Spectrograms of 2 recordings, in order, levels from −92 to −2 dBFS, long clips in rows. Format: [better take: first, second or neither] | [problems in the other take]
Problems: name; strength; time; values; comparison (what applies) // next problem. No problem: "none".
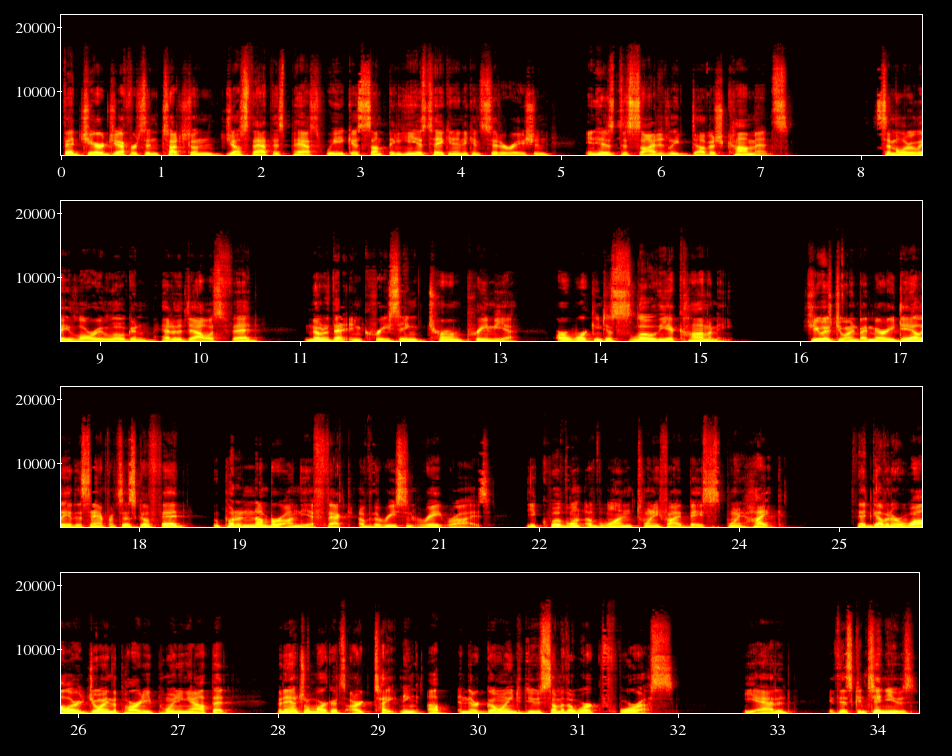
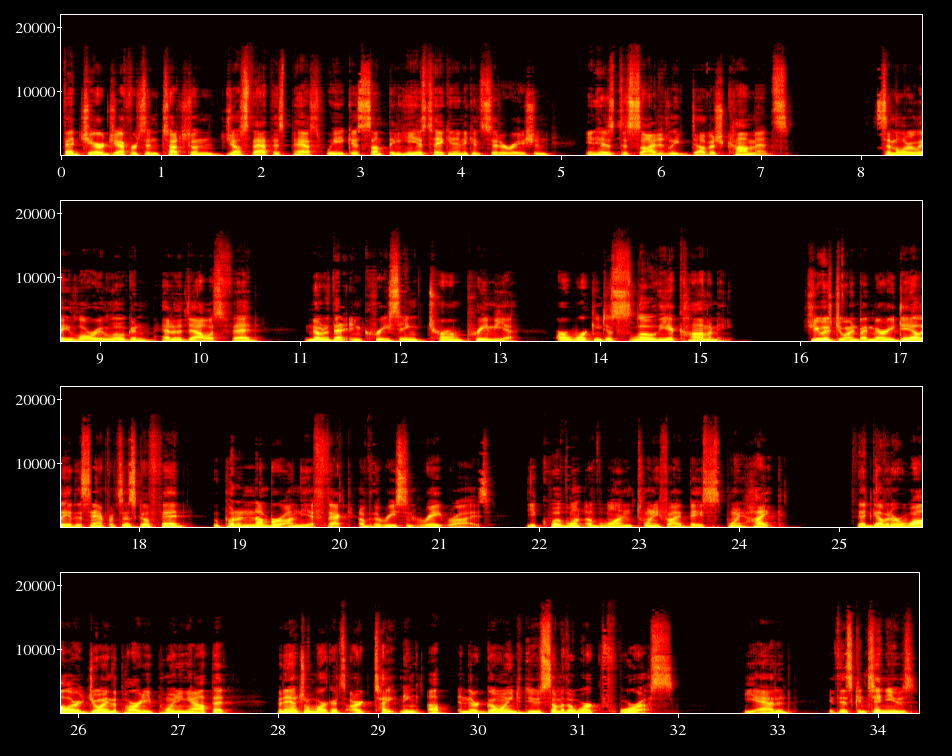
neither | none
